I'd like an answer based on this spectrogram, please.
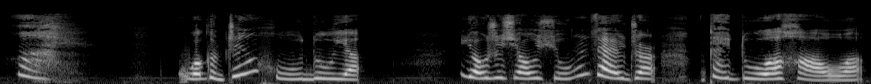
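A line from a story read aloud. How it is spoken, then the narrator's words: Sighing. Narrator (Chinese): 他叹了口气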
